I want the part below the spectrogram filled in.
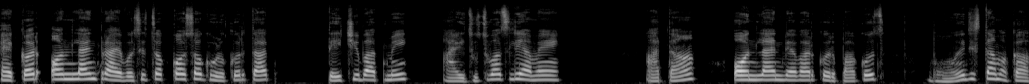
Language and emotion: Goan Konkani, fearful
